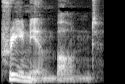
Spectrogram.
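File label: "premium bond", British English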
